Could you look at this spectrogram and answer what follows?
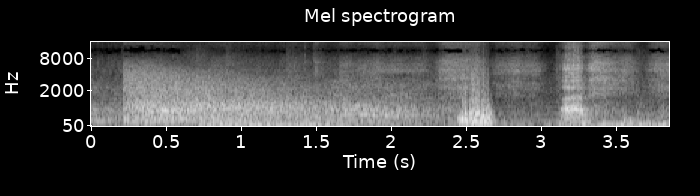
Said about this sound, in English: There's a bunch of gunshots.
